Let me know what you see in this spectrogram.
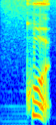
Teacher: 꽃 means flower, that tense g at the beginning.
